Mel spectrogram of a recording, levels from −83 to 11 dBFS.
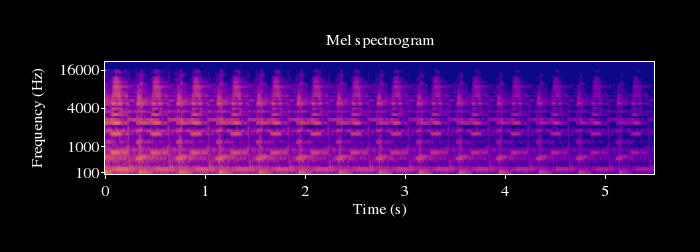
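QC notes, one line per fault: Nothing to flag here; I listened all the way and didn't catch a single problem.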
